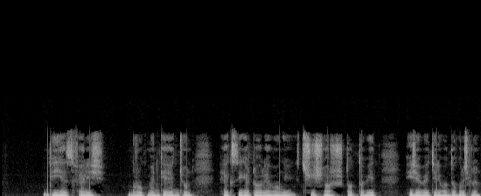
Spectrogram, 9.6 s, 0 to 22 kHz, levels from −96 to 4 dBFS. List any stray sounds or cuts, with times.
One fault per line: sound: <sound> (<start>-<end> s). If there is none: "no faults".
no faults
